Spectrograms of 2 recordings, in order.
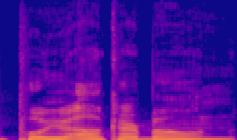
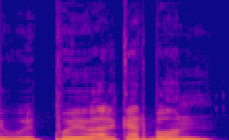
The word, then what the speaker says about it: pollo al carbón: It's pronounced like we as Canadians would say pollo al carbone on this thing, but I would say pollo al carbón.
